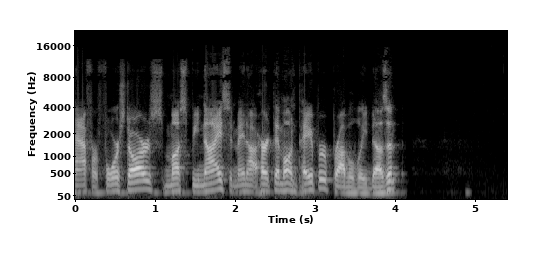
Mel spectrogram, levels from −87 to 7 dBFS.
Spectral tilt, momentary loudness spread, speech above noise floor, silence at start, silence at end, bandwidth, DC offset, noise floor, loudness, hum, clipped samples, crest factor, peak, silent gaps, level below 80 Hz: -5 dB/octave; 8 LU; 52 dB; 0 s; 1.4 s; 12.5 kHz; under 0.1%; -73 dBFS; -21 LUFS; none; under 0.1%; 18 dB; -4 dBFS; none; -68 dBFS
